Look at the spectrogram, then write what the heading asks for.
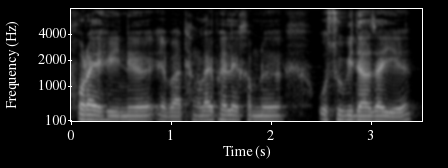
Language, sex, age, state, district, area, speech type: Bodo, male, 30-45, Assam, Udalguri, urban, spontaneous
